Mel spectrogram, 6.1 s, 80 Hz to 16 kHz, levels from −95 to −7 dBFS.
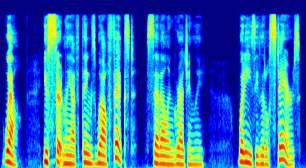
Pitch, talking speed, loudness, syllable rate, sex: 185 Hz, 135 wpm, -21 LUFS, 4.8 syllables/s, female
